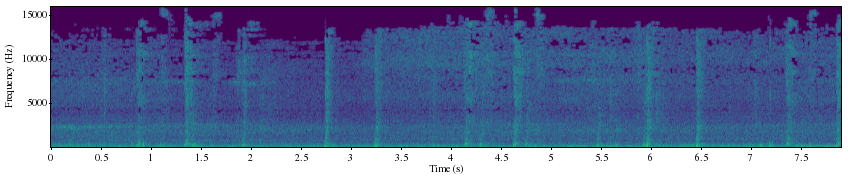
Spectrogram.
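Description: PKP Intercity electric multiple unit rolling past along the platform: a steady rumble from the running gear, with the wheels clicking over rail joints about twice a second.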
